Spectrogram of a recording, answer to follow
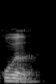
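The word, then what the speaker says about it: قُلْ: Diawali, ayat yang pertama itu diawali dengan kul gitu ya, dengan kul. Ini nih yang harus teman-teman perhatikan ketika baca kul ini, jangan sampai membacanya malah menjadi huruf kaf nih.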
